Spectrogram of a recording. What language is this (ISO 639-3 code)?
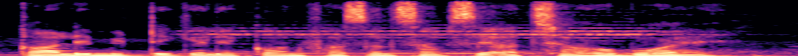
mag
